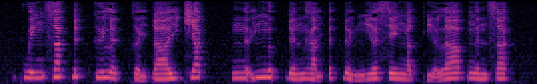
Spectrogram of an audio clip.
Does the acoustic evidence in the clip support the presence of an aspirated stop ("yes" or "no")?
no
